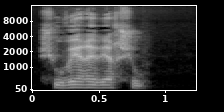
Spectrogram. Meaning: tomayto, tomahto; same difference; six of one, half a dozen of the other
- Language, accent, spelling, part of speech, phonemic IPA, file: French, France, chou vert et vert chou, phrase, /ʃu vɛʁ e vɛʁ ʃu/, LL-Q150 (fra)-chou vert et vert chou.wav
